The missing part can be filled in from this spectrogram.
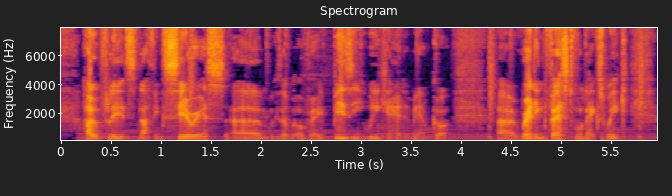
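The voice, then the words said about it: Quieter, sore-throated voice. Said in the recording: “I've got a bit of a sore throat. I don't know if you can tell. So I'm not going to be talking at my normal volume.”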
